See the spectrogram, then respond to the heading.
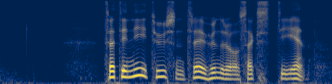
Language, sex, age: Norwegian, male, 53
